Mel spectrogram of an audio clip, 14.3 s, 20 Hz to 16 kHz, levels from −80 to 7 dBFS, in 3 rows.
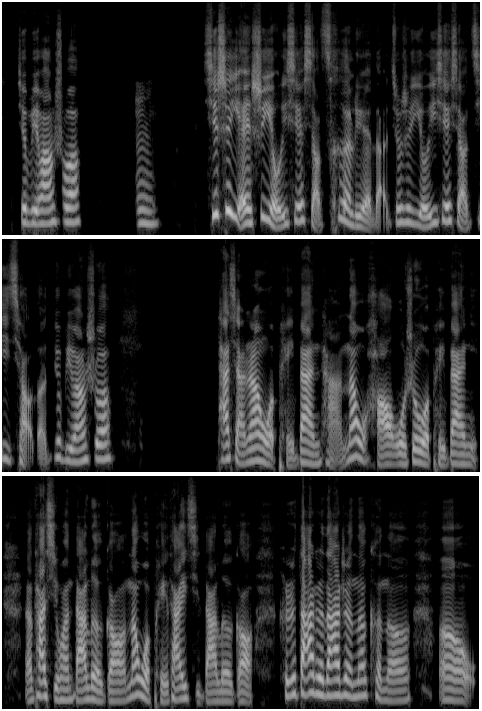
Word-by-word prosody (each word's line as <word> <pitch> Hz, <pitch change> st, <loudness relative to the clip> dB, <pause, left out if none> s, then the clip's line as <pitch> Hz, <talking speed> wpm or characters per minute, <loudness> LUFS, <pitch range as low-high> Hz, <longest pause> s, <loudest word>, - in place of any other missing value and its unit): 就 220 Hz, -, +1 dB
比 205 Hz, -1 st, +1 dB
方 205 Hz, +1 st, +4 dB
说 230 Hz, 0 st, +1 dB, 0.5 s
嗯， 205 Hz, -1 st, -7 dB, 0.4 s
其 345 Hz, -, +2 dB
实 390 Hz, +3 st, +6 dB
也 215 Hz, -, +4 dB
是 295 Hz, +7 st, +2 dB
有 220 Hz, -, +3 dB
一 -, -, -5 dB
些 240 Hz, +4 st, 0 dB
小 255 Hz, -, -2 dB
策 260 Hz, -6 st, -2 dB
略 165 Hz, -4 st, -1 dB
的， -, -, -4 dB
就 220 Hz, -, -4 dB
是 225 Hz, -1 st, -3 dB
有 160 Hz, -4 st, 0 dB
一 -, -, -3 dB
些 240 Hz, +1 st, 0 dB
小 245 Hz, -, -2 dB
技 235 Hz, -1 st, -7 dB
巧 210 Hz, -, -3 dB
的， -, -, -8 dB
就 255 Hz, +2 st, -7 dB
比 200 Hz, -2 st, -4 dB
方 190 Hz, +4 st, +1 dB
说 230 Hz, +1 st, 0 dB, 1.1 s
她 -, -, +3 dB
想 -, -, -1 dB
让 -, -, +4 dB
我 -, -, +2 dB
陪 -, -, -10 dB
伴 170 Hz, -4 st, +2 dB
她， 180 Hz, -, -6 dB
那 250 Hz, +3 st, +3 dB
我 250 Hz, -, 0 dB
好， 150 Hz, -, +1 dB
我 155 Hz, +1 st, -1 dB
说： 180 Hz, +4 st, 0 dB
“我 -, -, +3 dB
陪 130 Hz, -, -8 dB
伴 155 Hz, -1 st, +1 dB
你。” -, -, -12 dB, 0.2 s
然 155 Hz, -, -3 dB
后 -, -, -10 dB
她 225 Hz, -, +6 dB
喜 195 Hz, -, -2 dB
欢 170 Hz, -1 st, -1 dB
搭 160 Hz, -2 st, +3 dB
乐 175 Hz, -5 st, 0 dB
高， 150 Hz, 0 st, 0 dB
那 230 Hz, +4 st, +1 dB
我 245 Hz, -, +2 dB
陪 140 Hz, -, -7 dB
她 170 Hz, +4 st, +2 dB
一 -, -, -2 dB
起 140 Hz, -8 st, -9 dB
搭 140 Hz, +3 st, 0 dB
乐 150 Hz, -1 st, -3 dB
高。 150 Hz, -, 0 dB, 0.2 s
可 230 Hz, -, -4 dB
是 255 Hz, -, 0 dB
搭 280 Hz, -, +6 dB
着 255 Hz, -, +3 dB
搭 240 Hz, 0 st, +6 dB
着 245 Hz, -1 st, 0 dB
呢， 230 Hz, +2 st, -1 dB
可 -, -, -5 dB
能， 155 Hz, +1 st, -3 dB, 0.3 s
呃， 165 Hz, -2 st, +2 dB
205 Hz, 300 characters per minute, -23 LUFS, 160-235 Hz, 1.1 s, 实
